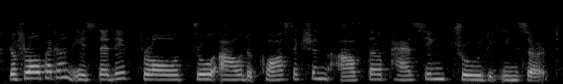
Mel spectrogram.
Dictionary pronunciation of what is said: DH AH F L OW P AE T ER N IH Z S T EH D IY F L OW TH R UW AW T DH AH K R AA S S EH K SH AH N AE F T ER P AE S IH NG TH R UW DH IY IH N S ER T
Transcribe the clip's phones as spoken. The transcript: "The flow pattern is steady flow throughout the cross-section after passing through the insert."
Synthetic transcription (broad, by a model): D AH F L OW P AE T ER N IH S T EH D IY F L OW T R UW AW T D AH K L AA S S EH K SH AH N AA F T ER P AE S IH NG T R UW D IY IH N S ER T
